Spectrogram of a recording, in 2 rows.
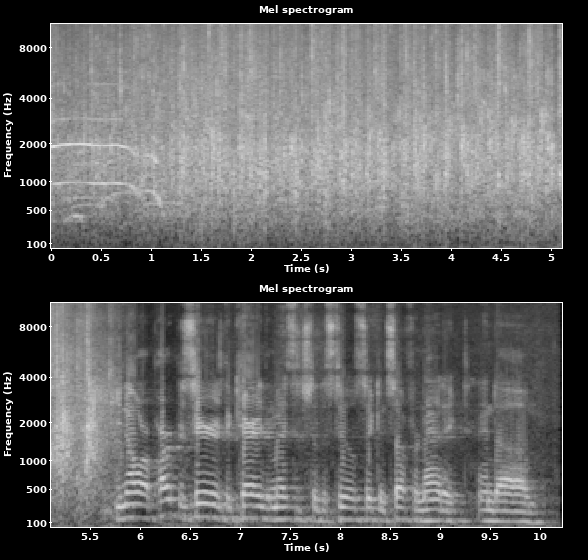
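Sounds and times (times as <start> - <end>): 
large audience applause: 0.0 - 5.8
speech: 5.8 - 10.2.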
